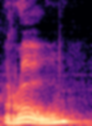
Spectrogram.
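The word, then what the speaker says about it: ró: the e and vowel for example in the word Rome meaning calm or peace there's an accent on the O which makes it a diphthong and the O moves towards an oval vowel in this case in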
